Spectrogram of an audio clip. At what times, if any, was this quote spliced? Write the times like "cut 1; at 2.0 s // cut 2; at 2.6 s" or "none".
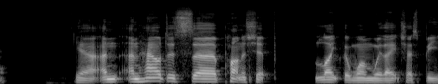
none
